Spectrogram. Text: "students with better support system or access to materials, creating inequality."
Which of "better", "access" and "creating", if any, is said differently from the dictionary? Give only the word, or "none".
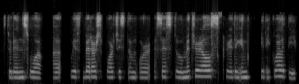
access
